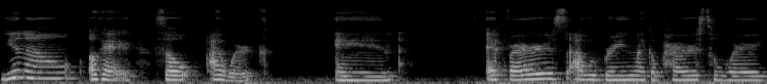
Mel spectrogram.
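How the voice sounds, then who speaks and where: Noticeable background noise and audible room echo around a woman talking. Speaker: family vlogger. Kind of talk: casual Q&A vlog. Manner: casual, chatty.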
